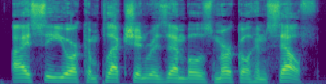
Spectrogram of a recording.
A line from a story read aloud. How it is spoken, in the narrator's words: Albrecht shouted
